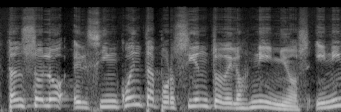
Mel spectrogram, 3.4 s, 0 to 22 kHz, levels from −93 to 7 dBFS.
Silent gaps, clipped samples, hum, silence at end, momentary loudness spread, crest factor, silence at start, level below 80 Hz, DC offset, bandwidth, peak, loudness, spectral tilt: none; under 0.1%; none; 0 s; 3 LU; 16 dB; 0.05 s; -48 dBFS; under 0.1%; 17 kHz; -6 dBFS; -22 LUFS; -5 dB/octave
